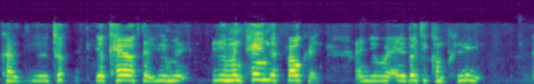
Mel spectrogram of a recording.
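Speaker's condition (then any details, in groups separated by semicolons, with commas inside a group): Cerebral palsy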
